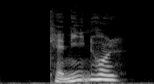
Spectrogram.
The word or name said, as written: kaninhul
